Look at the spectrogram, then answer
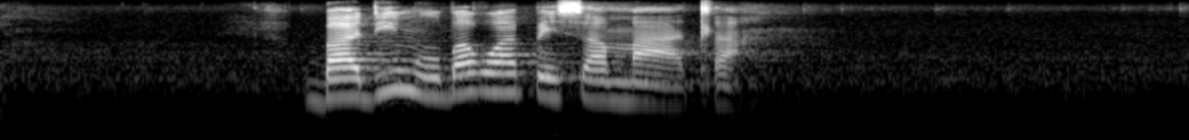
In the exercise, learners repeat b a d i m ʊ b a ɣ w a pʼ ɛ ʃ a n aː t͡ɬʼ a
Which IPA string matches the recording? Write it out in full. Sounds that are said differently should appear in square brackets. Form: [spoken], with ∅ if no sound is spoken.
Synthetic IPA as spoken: b a d i m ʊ b a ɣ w a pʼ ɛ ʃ a [m] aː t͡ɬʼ a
